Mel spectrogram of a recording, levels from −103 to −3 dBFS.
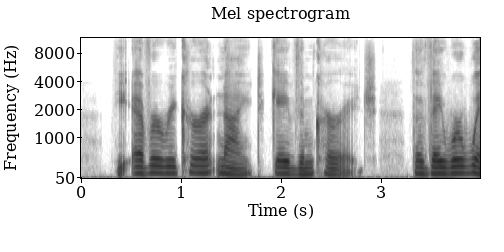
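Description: Speech recording, with no audible technical faults at any point.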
